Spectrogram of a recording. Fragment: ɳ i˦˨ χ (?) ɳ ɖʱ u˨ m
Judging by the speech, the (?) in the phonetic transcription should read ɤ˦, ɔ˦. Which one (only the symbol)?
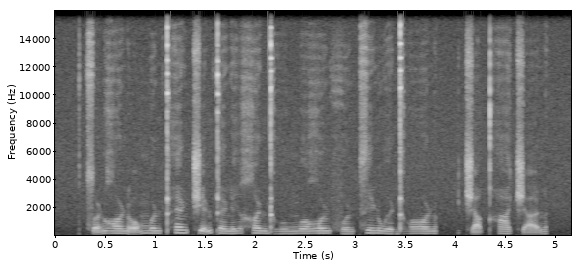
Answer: ɤ˦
